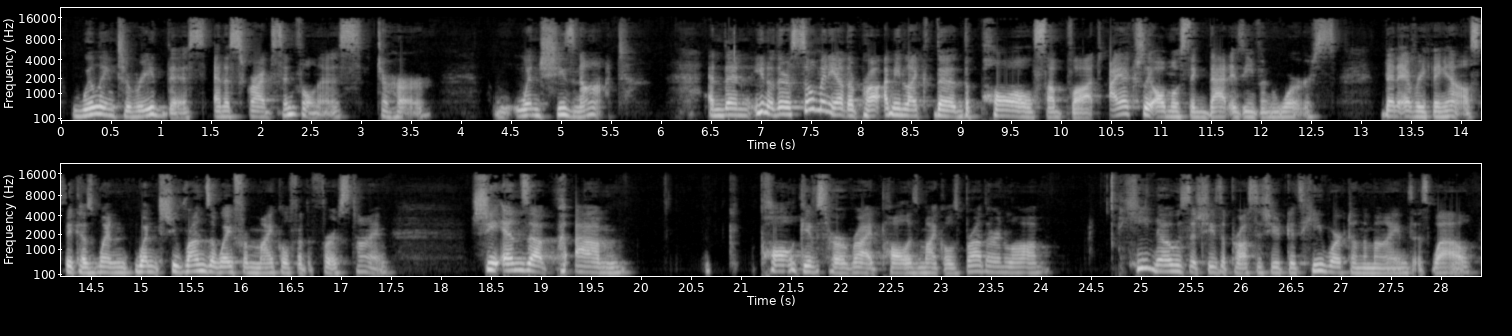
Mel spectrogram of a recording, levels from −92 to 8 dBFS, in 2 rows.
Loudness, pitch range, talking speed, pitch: -19 LUFS, 145-180 Hz, 170 wpm, 155 Hz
